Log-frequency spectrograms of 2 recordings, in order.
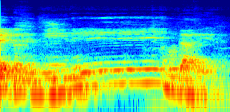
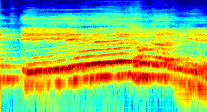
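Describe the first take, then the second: First: Much softer, slow and sung; quiet singsong demo. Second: Sung out louder and slow; singsong loud demo. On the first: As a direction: drop to a soft singsong. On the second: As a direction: let the voice swell loud. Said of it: "कभी तेज हो जा रही है". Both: Shown as a demonstration.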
